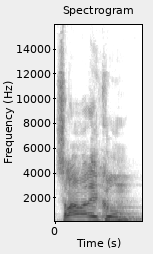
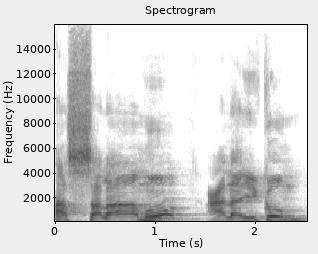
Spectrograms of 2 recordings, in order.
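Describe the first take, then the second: First: The greeting is clipped, dropping its opening and linking sounds. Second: The greeting is said in full with every syllable. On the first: The speaker calls it wrong. "এইটা মুহাম্মাদুর রাসূলুল্লাহ সাল্লাল্লাহু আলাইহি ওয়াসাল্লামের তরিকা নয়" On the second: The speaker calls it right. "সঠিকভাবে এইটা উচ্চারণ করতে হবে"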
